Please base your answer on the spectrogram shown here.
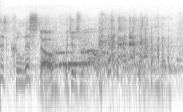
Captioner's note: sagan laughs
